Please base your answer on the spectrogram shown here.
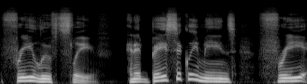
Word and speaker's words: friluftsliv: It's pronounced Friluftsliv, and it basically means free air life.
